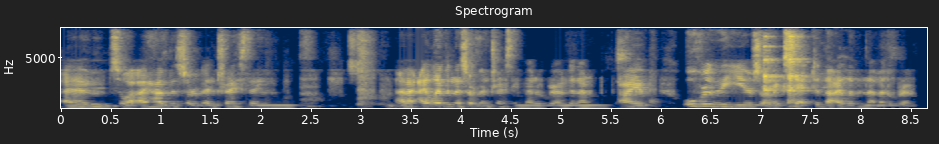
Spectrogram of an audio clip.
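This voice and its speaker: A young woman with a Glaswegian accent, speaking thoughtfully with many pauses and restarts as a mentorship volunteer. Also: sits low, steady tone, pushed and bright, low-quality recording. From Glasgow, Scotland. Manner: reflective, hesitant with many ums and restarts. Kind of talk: casual interview answers.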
